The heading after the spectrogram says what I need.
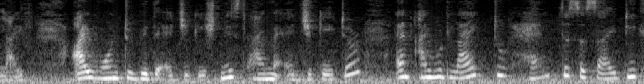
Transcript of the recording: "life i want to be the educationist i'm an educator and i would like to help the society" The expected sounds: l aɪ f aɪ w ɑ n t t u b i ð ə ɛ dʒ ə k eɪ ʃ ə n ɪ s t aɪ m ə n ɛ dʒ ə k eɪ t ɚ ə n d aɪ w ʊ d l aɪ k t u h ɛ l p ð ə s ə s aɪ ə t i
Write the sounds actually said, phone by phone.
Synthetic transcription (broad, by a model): l aɪ f aɪ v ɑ n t t u b i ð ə ɛ dʒ ə k eɪ ʃ ə n ɪ s t aɪ m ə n ɛ dʒ ə k eɪ t ɚ ə n d aɪ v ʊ d l aɪ k t u h ɛ l p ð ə s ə s aɪ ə t i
